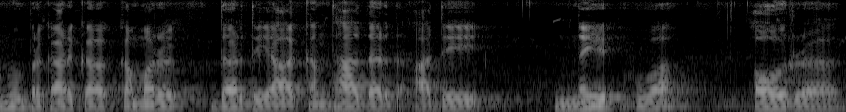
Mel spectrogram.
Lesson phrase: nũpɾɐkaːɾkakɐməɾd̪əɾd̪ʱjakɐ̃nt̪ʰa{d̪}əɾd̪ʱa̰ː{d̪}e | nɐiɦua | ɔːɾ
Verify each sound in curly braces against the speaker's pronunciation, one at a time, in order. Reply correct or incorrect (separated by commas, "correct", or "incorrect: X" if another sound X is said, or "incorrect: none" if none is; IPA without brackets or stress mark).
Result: correct, correct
